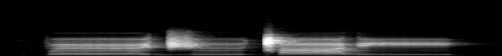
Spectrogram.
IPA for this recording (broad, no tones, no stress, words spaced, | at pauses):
pəː d͡ʒɯːǁaliː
